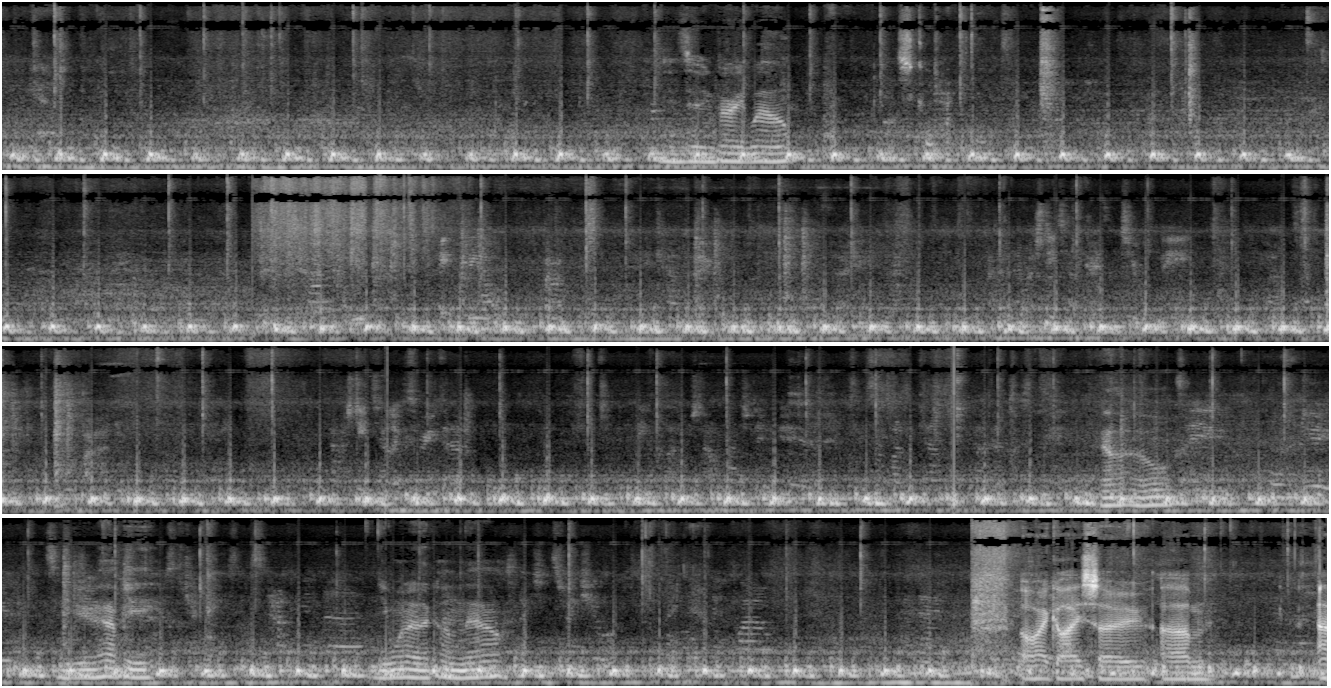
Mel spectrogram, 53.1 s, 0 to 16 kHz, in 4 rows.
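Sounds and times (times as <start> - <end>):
fetal heartbeat on monitor: 0.0 - 53.0.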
